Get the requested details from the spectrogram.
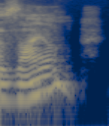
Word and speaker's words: Zeihan: And my recent obsession is a guy from America called Peter Zeihan, Zeihan. It's spelled weirdly, but Peter Zeihan is his name.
